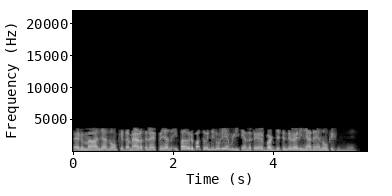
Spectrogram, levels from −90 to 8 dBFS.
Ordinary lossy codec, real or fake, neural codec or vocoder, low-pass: MP3, 16 kbps; fake; codec, 16 kHz, about 1 kbps, DyCAST, with the encoder's durations; 3.6 kHz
